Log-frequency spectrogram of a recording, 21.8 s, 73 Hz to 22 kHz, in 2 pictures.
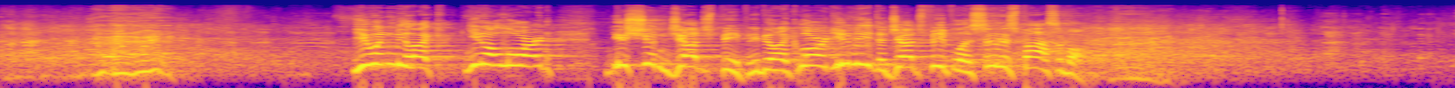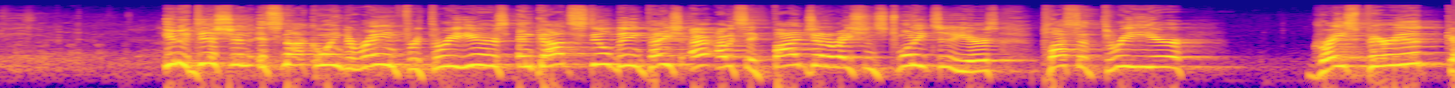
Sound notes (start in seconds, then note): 0.0 congregation laughing; 7.1 congregation laughing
